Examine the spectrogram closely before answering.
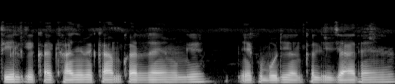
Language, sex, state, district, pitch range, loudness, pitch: Hindi, male, Haryana, Jhajjar, 105-115 Hz, -18 LUFS, 110 Hz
